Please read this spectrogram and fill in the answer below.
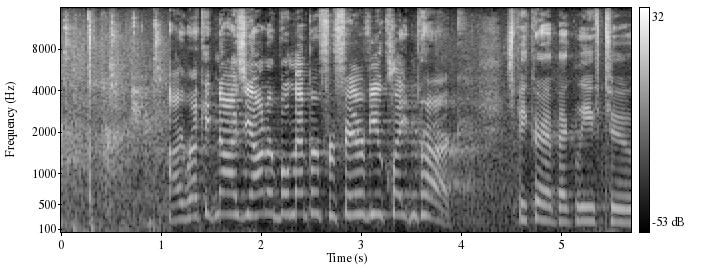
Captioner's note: applause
